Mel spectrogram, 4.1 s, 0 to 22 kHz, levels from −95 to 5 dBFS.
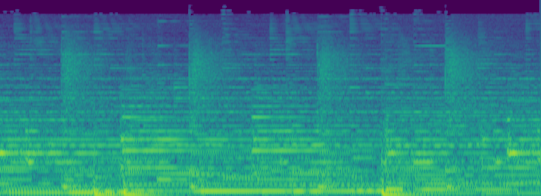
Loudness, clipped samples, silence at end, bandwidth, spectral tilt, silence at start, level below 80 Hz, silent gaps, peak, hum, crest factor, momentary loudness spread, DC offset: -17 LUFS; under 0.1%; 0 s; 16.5 kHz; -6 dB/octave; 0 s; -22 dBFS; none; -2 dBFS; none; 14 dB; 3 LU; under 0.1%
